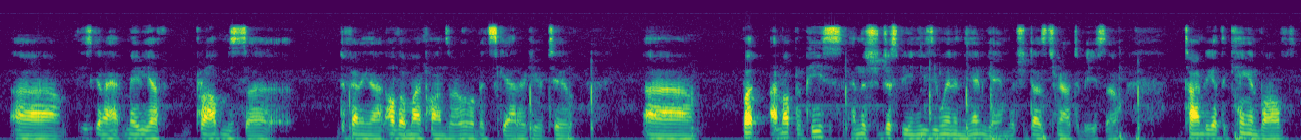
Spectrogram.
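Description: A man calmly talking through a finished chess game move by move, thinking aloud with frequent fillers. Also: lowish voice, dull audio, slight background noise. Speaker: chess commentator. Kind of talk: post-game chess analysis.

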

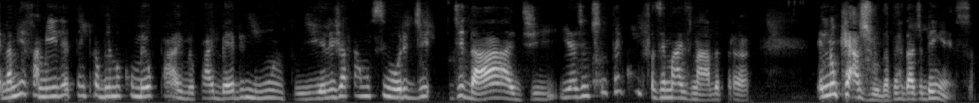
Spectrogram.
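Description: A woman's voice: mid-range voice, slightly rough, no room sound, highs cut off. A woman caller in a Q&A, talking at length about her family and quoting the conversations she had. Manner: talkative, recounts dialogue, laughs often. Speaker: caller asking for advice. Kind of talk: personal account in a live Q&A.

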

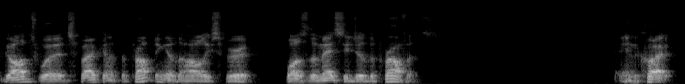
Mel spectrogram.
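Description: A middle-aged man reading a prepared academic paper aloud in a measured, formal way, marking each citation with quote and end quote. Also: deep voice, darkish tone. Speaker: research centre director presenting a paper.

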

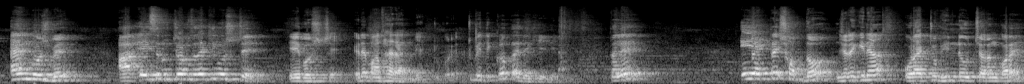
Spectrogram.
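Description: A young male teacher with a Bangladeshi accent giving an online grammar lesson, explaining step by step and often asking his students questions. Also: high voice. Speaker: school English teacher. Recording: echoey room with faint hiss.

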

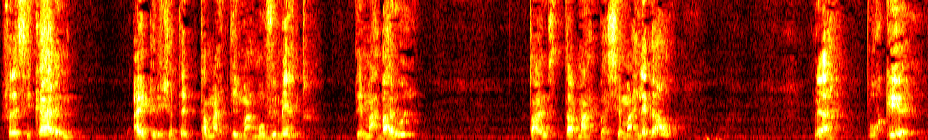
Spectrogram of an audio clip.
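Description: A man's voice: mid-range voice, lively intonation, a little slow, long pauses, slight background noise. Profane, emphatic man in an echoey room. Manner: heavily profane, emphatic, repeats himself. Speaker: bodybuilding competitor. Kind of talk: casual conversational rant.

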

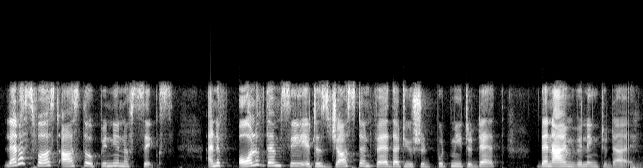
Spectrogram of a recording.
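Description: A woman's voice: on the high side, moderate pace, a bit bright, natural voice. A woman voicing a frightened male Brahmin who pleads for his life in a folktale. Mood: pleading. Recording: dull lo-fi recording.

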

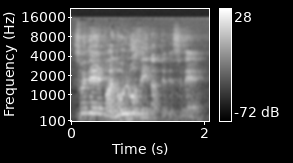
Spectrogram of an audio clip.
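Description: Older man, guest lecturer, chatty with many pauses, echoey room, heard from some distance. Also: mid-range voice, very animated. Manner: conversational, frequent filler pauses. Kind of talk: public lecture. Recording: roomy, mic at a distance.

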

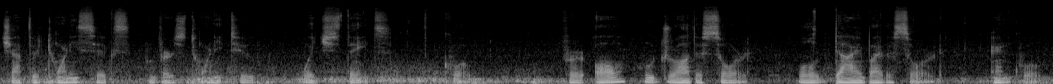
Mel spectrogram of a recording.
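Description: A man with a low voice and vocal fry narrates slowly in a hushed ASMR whisper, reading a scripted devotional text in a measured, deliberate manner. Steady rain and thunder noise fills the background of the recording.

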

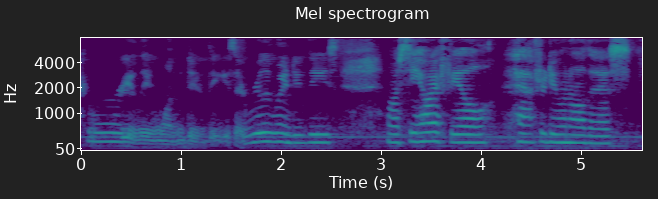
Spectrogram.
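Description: A woman with a slightly high voice talks her way through a home cooking vlog. She rambles and fills pauses with ums and uhs. Clear kitchen noise sits behind her. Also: mellow. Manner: chatty, rambling, with frequent fillers. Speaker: vlogger.

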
